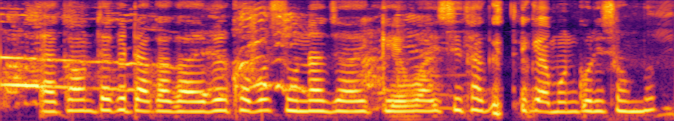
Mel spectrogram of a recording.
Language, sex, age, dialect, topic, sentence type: Bengali, female, 18-24, Rajbangshi, banking, question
